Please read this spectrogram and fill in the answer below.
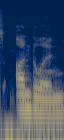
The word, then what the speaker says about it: Undlin: Like the first example is Cory, I think it's pronounced Undlin,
